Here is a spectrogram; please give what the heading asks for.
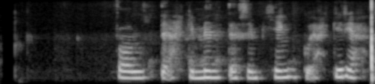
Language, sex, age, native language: Icelandic, female, 12, Icelandic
